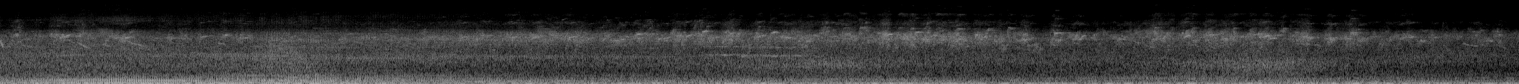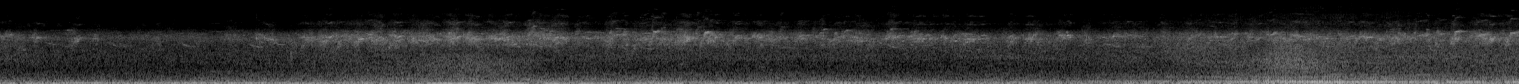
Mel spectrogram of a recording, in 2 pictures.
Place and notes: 潭子加工區, Taichung City - birds and traffic sound
Cluster a large number of birds, Traffic sound, Binaural recordings, Sony PCM D100+ Soundman OKM II
9 October 2017, ~18:00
